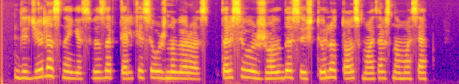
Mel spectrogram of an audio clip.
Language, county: Lithuanian, Šiauliai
